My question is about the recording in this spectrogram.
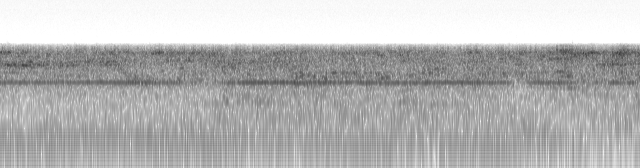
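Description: John Deere combine harvester running while harvesting wheat, heard from inside the cab: a steady low drone with a thin, steady high whine over it.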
